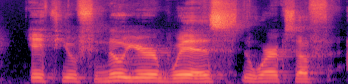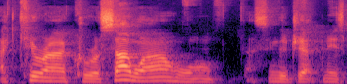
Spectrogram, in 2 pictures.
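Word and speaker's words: 黒澤明: if you are familiar with the works of Akira Kurosawa (or in the Japanese pronunciation, closer to Akira Kurosawa on something like that).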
